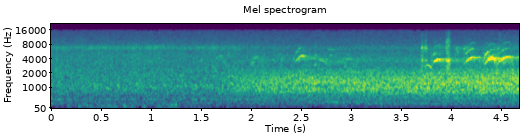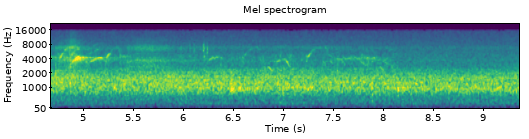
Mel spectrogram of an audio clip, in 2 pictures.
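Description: Outdoor ambience: a steady, hissing hum that swells gradually over the first few seconds and then holds, with a few faint bird chirps about four to five seconds in.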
